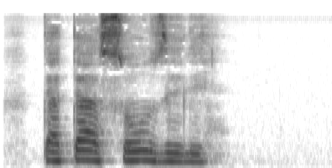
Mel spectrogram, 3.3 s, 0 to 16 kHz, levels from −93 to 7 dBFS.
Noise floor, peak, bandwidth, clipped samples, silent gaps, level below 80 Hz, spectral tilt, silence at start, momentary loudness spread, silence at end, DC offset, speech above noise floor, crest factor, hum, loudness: -75 dBFS; 0 dBFS; 12 kHz; under 0.1%; none; -68 dBFS; -2 dB/octave; 0.45 s; 20 LU; 1.25 s; under 0.1%; 55 dB; 22 dB; none; -16 LUFS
